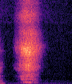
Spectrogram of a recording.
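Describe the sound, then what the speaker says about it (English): A single sharp sneeze bursts out close by, a quick breathy explosion lasting under a second, with quiet afterward. "I guess the spices are going up my nasal passages, triggering sneezes."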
